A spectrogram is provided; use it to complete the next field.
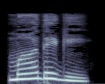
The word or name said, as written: ಮಾದೆಗಿ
